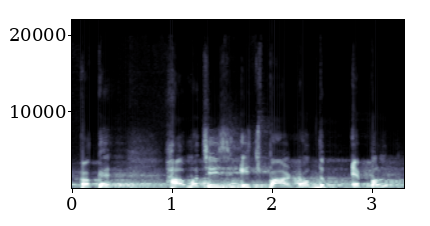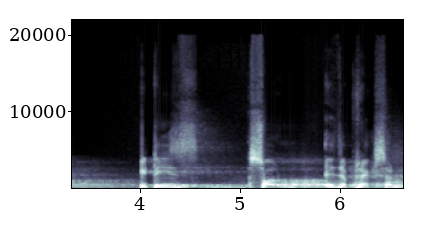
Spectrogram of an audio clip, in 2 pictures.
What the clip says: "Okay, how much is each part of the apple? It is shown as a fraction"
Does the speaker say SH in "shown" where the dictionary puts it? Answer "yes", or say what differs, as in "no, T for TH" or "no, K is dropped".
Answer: no, S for SH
